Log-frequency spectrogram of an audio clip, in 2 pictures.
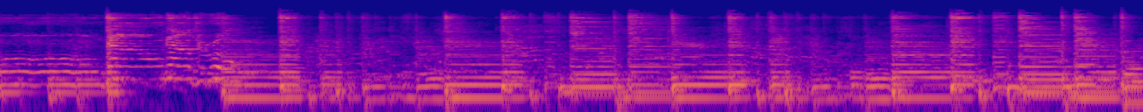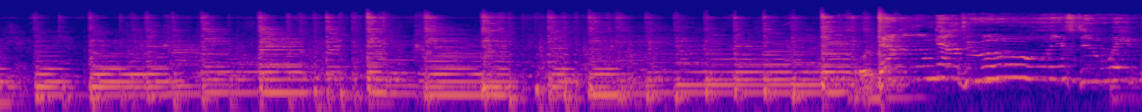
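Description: Acoustic guitar strummed and picked in a steady rhythm through an instrumental break of a country song, chords changing every second or so.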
